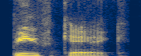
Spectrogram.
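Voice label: "beefcake", American English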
